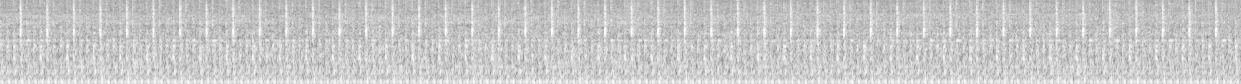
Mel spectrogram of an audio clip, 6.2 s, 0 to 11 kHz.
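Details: VW 1.9 engine at steady idle: sharp, even tick about two and a half times a second over the engine; a knock whose source isn't clear yet.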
